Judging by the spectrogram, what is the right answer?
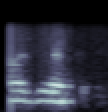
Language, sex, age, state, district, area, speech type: Nepali, female, 30-45, West Bengal, Darjeeling, urban, conversation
